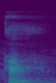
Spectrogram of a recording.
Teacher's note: उच्चारण के समय मुख द्वार पूरा खुलता है तथा जीभ को बीच में रखा जाता है। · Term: विव्रत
